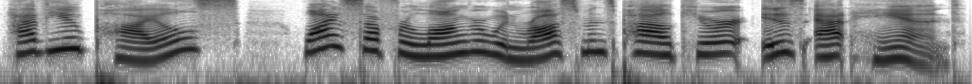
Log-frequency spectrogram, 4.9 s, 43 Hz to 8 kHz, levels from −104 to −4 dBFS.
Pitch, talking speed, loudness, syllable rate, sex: 275 Hz, 160 wpm, -17 LUFS, 4.1 syllables/s, female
